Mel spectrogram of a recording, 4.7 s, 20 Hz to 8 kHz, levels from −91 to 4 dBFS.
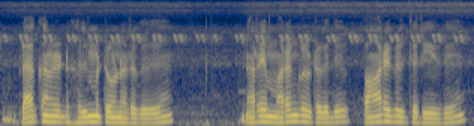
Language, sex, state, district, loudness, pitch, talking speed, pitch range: Tamil, male, Tamil Nadu, Kanyakumari, -18 LUFS, 125 Hz, 140 wpm, 120-140 Hz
